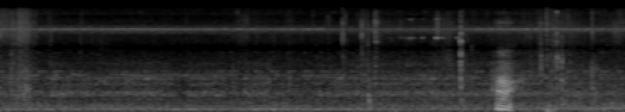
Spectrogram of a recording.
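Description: Quiet outdoor background: a faint steady low hum and a thin, high, steady whine, with a few light rustles and clicks.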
